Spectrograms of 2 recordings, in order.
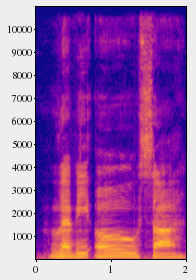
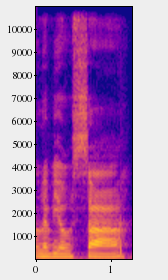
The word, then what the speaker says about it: Leviosa: She says it's Leviosa, not Leviosa.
